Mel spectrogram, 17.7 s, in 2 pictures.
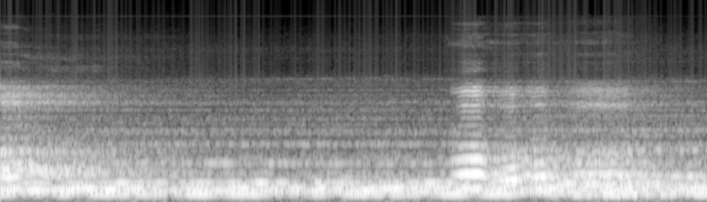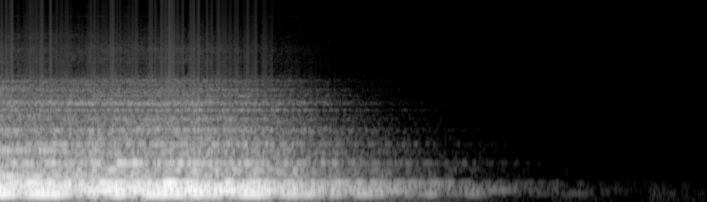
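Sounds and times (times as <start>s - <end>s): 
tenor singing: 0.0s - 12.3s.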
